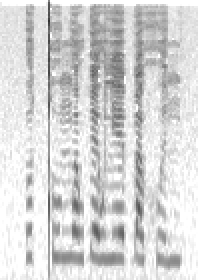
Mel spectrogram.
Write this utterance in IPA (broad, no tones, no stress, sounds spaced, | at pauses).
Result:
ʊ ǃ u ŋʷ a w ɠ ɛ w lʲ ɛ ɓ a xʷ ɪ ŋ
